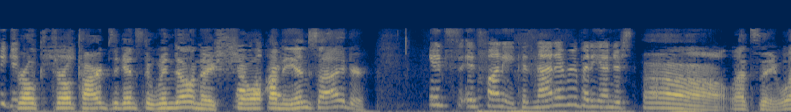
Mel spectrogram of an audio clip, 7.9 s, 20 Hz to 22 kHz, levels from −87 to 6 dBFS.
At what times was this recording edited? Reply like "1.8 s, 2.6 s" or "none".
4.8 s, 6.3 s

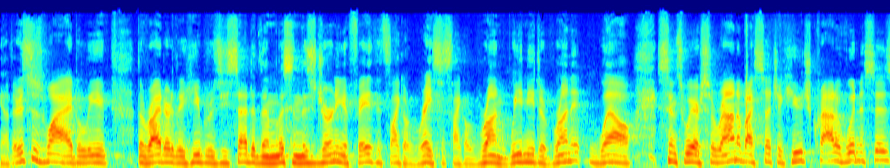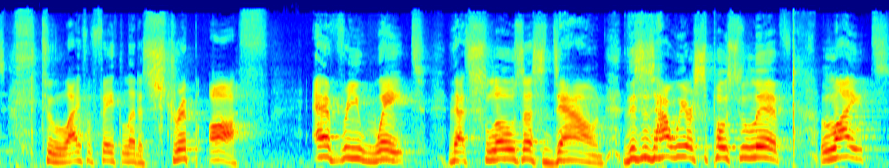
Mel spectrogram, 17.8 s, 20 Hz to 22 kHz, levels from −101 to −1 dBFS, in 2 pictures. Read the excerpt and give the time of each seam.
6.6 s

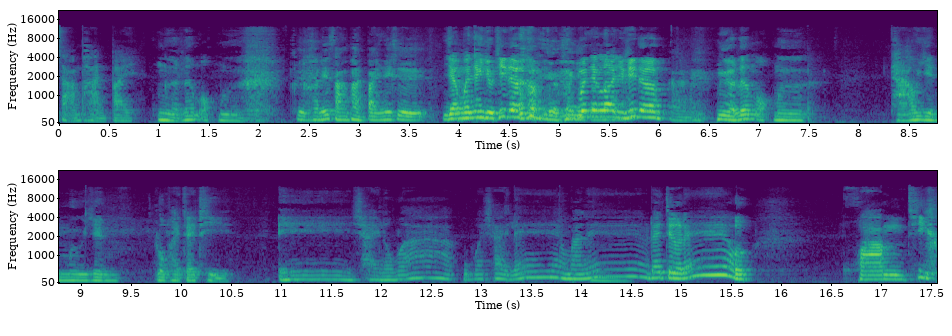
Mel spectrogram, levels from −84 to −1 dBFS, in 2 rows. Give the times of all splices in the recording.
none

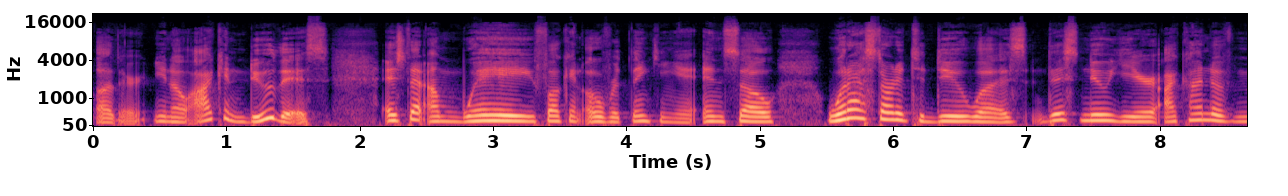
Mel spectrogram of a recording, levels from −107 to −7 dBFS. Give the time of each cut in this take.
2.3 s

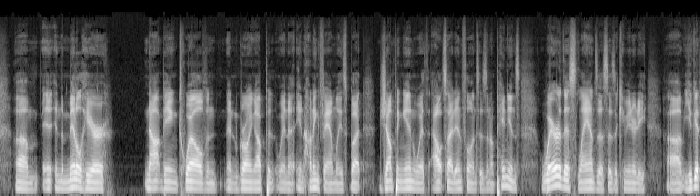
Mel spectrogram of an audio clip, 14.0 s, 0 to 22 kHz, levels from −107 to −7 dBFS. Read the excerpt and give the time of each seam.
none

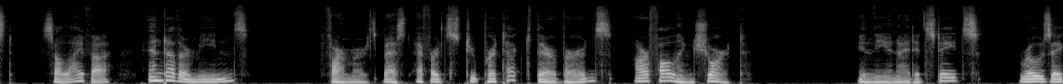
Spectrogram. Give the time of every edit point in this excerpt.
none

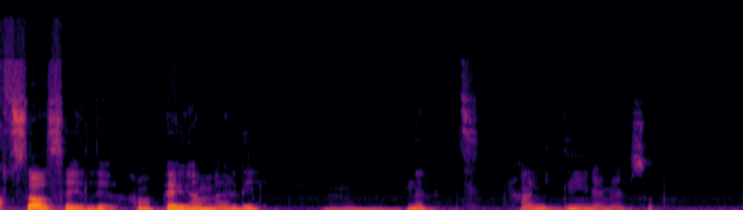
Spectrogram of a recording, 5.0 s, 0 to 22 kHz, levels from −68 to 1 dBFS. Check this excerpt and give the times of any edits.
none

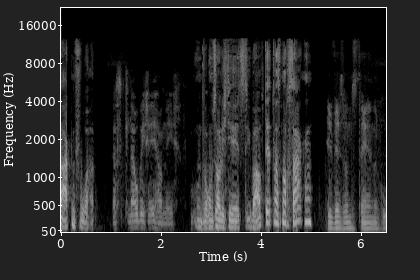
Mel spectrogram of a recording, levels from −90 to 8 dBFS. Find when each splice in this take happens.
0.9 s

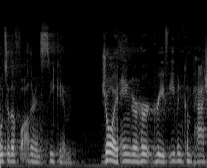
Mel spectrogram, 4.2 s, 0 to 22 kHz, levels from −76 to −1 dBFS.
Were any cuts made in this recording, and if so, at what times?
2.4 s

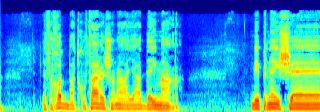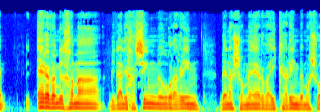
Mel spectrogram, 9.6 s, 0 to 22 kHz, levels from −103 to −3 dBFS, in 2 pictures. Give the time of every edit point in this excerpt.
6.3 s

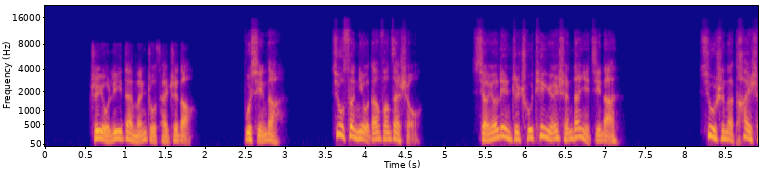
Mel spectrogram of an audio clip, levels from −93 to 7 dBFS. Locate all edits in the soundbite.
2.3 s

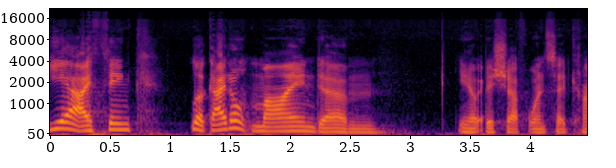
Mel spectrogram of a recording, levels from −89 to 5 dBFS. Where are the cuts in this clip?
3.6 s

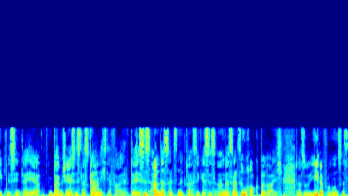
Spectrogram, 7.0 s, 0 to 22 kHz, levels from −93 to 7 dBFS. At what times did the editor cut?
2.6 s, 5.9 s

